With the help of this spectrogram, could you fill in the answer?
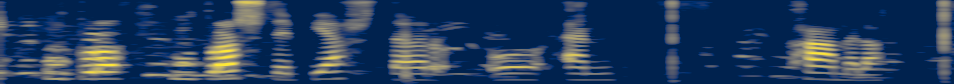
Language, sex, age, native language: Icelandic, female, 9, Icelandic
